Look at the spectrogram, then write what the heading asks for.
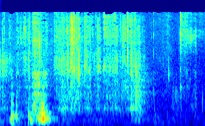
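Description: Crinkly plastic wrapper of a fortune cookie being torn and crumpled open in a few quick, rustling bursts, followed by a short lull and a faint final crackle.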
